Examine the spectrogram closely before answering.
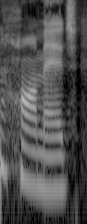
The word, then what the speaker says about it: homage: pay homage or in homage to the volunteers. In American English, I have heard people leave out the H, so to turn the H into a silent H and pronounce it as homage.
